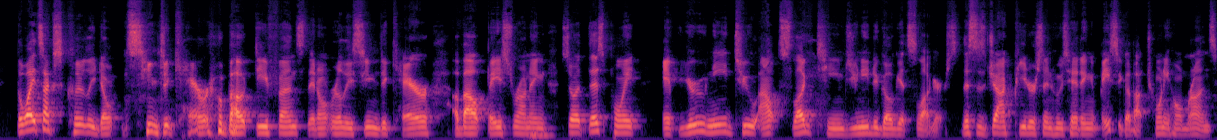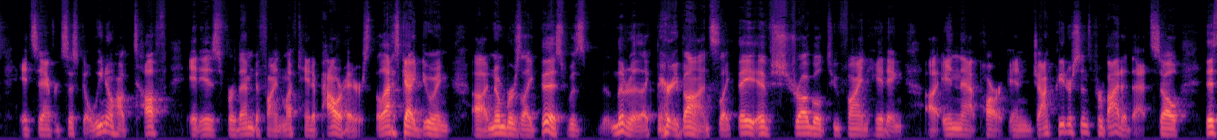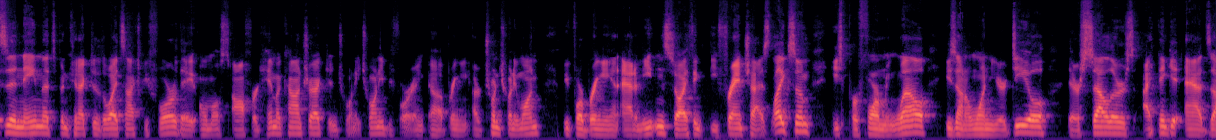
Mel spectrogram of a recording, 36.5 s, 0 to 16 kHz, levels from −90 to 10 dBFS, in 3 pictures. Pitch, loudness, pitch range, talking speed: 120 Hz, -25 LUFS, 110-130 Hz, 235 wpm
